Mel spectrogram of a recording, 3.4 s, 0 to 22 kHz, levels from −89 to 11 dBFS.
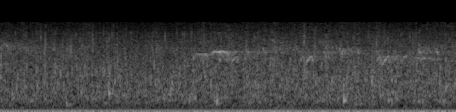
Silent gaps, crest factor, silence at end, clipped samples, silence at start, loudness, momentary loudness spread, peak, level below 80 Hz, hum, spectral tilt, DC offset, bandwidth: none; 20 dB; 0 s; under 0.1%; 0 s; -38 LUFS; 8 LU; -20 dBFS; -46 dBFS; none; -2.5 dB/octave; 0.7%; 10 kHz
